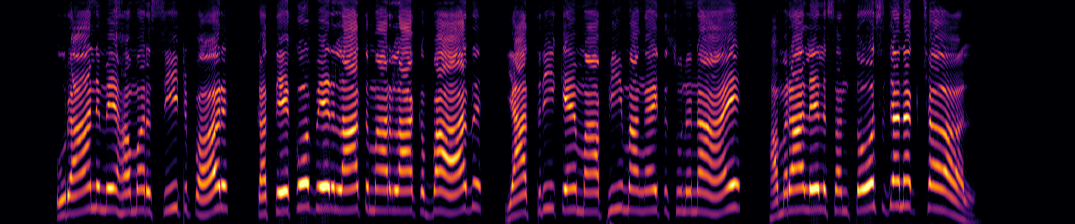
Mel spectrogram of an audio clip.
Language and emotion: Maithili, happy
